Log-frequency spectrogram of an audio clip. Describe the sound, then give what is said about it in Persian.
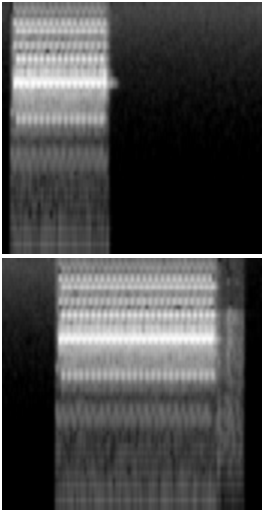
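A telephone rings for an outgoing call placed to ask about Persian font statistics: two long, steady electronic ring bursts separated by a pause of silence, loud and evenly pitched, with no one speaking. “گفتم که یه زنگ بزنم آمار فونت فارسی رو بگیریم به بچه‌ها بدیم.”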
